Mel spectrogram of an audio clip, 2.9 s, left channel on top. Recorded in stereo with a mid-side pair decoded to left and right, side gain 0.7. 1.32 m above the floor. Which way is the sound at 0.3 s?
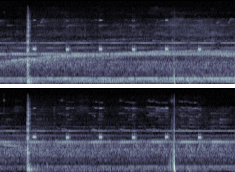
5° right.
